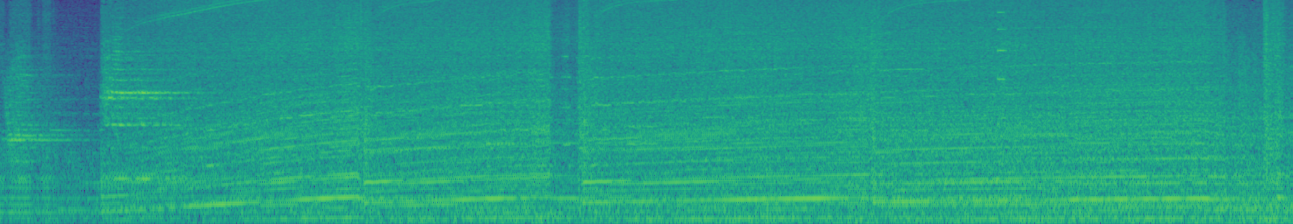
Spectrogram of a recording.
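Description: A racing car engine revs up hard and climbs through the gears.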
